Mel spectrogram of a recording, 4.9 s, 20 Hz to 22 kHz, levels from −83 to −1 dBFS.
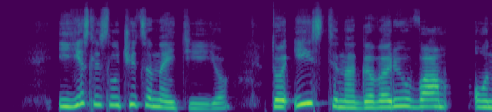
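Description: Speech; after "случится найти ее то", from 3.13 to 4.70 s, repeated stalls (stutter): late packets kept emptying the jitter buffer, so concealment stretched sound by 484 ms in total, with the longest gap at 190 ms.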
